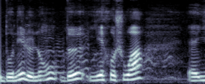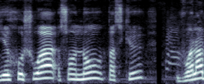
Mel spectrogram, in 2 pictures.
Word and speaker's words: Yehoshua: vous de voir mais la vraie prononciation du nom de Josué c'est Yehoshua quelle est la raison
